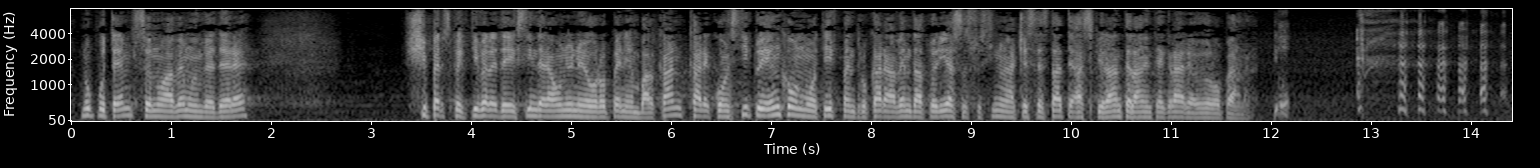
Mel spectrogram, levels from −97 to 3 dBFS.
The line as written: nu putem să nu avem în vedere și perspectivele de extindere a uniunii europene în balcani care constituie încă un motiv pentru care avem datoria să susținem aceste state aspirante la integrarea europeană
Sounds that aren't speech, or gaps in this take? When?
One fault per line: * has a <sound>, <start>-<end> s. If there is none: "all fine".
* has a laugh, 12.0-12.2 s
* has a laugh, 12.8-14.4 s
